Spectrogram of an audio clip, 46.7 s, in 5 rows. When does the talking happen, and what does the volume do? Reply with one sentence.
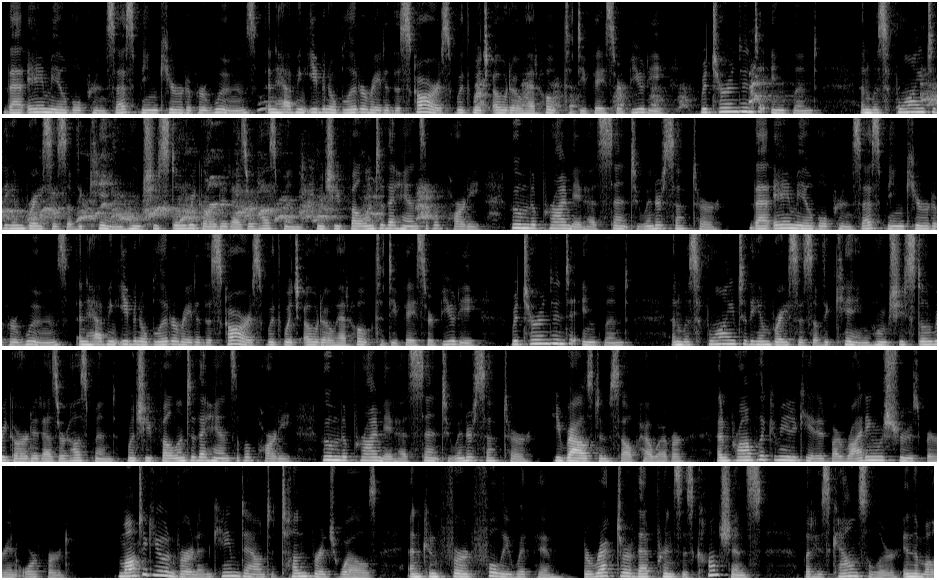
You can hear the talking from 0.0 to 46.6 s, at a steady volume.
